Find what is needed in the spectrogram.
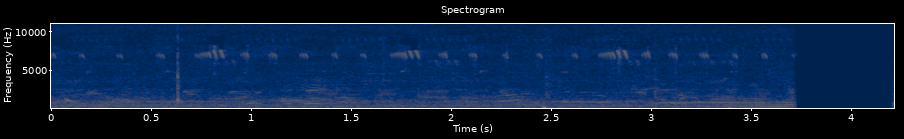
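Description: Live sound of an amateur football match: players shouting to each other on the pitch, with a couple of sharp thumps of the ball being kicked and a fast, high-pitched chirping behind. The sound cuts out abruptly near the end.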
